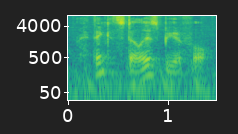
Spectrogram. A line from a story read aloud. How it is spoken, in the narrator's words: Tina said quietly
